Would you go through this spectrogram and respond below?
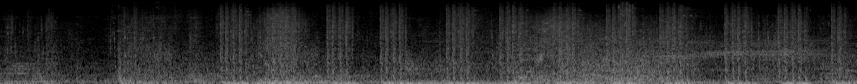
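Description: Rapid gunfire in the video game Destiny 2, bursts of automatic shots and sharp cracks that rattle on almost without pause, loud and close, with mechanical clanks mixed in and no talking.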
